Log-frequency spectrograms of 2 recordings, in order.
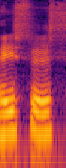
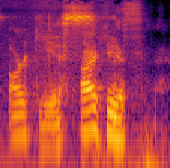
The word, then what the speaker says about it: Arceus: how you say it it's arceus that's a new one i haven't heard anybody say it like that asus yeah acers no i've always heard i've always heard people say it like are arceus well anyways that comes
